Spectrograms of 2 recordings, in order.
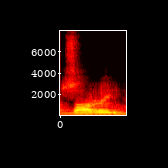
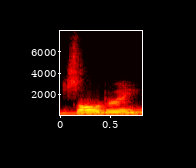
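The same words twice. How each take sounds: First: It is said the American way. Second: It is said the British way.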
